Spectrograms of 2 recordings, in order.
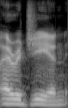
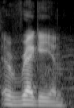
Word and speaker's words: Eregion: And finally, you have the Smiths of Eregion. Note, it is a hard G. It's not Eregion, it's Eregion.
